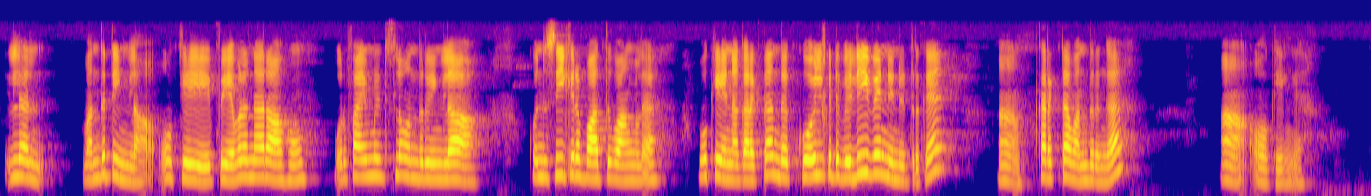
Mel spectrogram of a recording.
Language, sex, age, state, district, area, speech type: Tamil, female, 45-60, Tamil Nadu, Namakkal, rural, spontaneous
